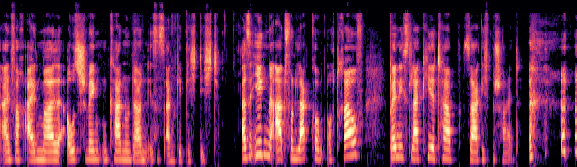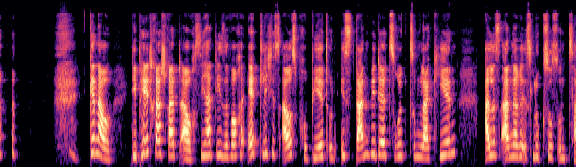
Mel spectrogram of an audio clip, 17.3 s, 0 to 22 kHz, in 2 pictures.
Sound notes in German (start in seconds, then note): 7.9 gelächter; 9.4 japst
